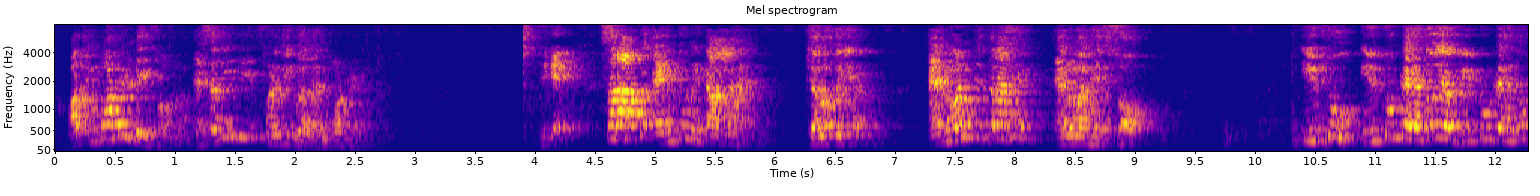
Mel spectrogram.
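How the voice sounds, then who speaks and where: In a very echoey room picked up by a far-off microphone, a man leads a classroom-style physics lesson for exam students. His voice is very high with a fairly bright tone, and he addresses the class conversationally, asking questions and then answering them himself.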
